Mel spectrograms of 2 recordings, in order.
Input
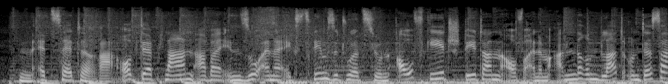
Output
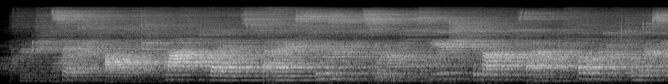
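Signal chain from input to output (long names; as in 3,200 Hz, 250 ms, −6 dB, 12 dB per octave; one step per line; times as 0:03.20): parametric band 3,500 Hz −11.5 dB 0.57 octaves
auto-filter high-pass saw up 1.9 Hz 800–4,800 Hz
four-comb reverb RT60 2.9 s, combs from 31 ms, DRR −8 dB
level −2.5 dB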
